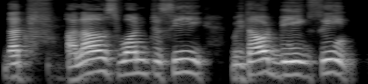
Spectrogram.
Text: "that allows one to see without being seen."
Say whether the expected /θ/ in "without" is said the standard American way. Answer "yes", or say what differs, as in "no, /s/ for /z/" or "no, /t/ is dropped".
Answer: no, /t/ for /θ/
